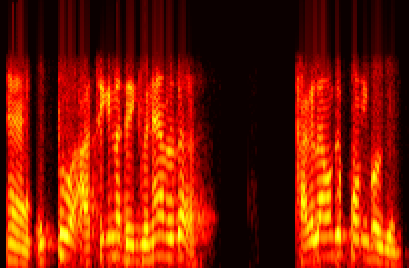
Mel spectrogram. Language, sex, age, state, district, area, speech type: Bengali, male, 18-30, West Bengal, Uttar Dinajpur, urban, conversation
